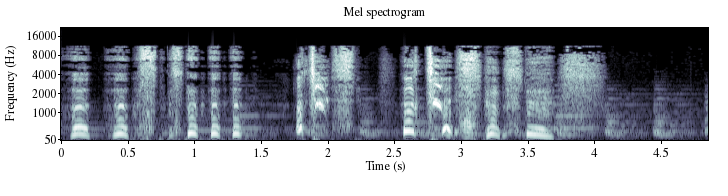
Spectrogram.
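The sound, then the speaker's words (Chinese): A voice imitates the huge sneeze of the Sneeze Dragon in a children's story, which knocks two shop owners head over heels: a string of stuttering, pitched build-up gasps, then loud breathy explosive bursts and strained, wavering vocal sounds trailing off. “喷嚏，把两位老板喷了一个跟头。”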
